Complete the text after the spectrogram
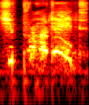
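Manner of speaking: overjoyed, delighted cry, very high. Retelling what the mother said when the woman came in, imitating her sounding really happy. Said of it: "Really happy".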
